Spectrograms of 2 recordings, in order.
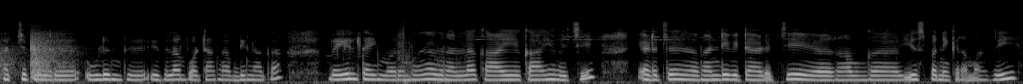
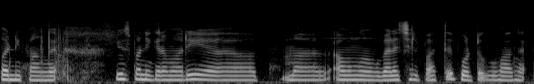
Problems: background sounds at intervals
